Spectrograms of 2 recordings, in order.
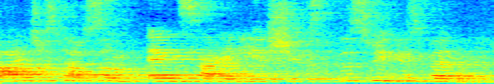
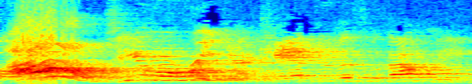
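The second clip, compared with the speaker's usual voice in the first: loud mocking husband voice; quoting husband; 7 dB louder than usual. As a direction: mimic him, loud and pleading. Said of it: "Franco sees the letter and is all".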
